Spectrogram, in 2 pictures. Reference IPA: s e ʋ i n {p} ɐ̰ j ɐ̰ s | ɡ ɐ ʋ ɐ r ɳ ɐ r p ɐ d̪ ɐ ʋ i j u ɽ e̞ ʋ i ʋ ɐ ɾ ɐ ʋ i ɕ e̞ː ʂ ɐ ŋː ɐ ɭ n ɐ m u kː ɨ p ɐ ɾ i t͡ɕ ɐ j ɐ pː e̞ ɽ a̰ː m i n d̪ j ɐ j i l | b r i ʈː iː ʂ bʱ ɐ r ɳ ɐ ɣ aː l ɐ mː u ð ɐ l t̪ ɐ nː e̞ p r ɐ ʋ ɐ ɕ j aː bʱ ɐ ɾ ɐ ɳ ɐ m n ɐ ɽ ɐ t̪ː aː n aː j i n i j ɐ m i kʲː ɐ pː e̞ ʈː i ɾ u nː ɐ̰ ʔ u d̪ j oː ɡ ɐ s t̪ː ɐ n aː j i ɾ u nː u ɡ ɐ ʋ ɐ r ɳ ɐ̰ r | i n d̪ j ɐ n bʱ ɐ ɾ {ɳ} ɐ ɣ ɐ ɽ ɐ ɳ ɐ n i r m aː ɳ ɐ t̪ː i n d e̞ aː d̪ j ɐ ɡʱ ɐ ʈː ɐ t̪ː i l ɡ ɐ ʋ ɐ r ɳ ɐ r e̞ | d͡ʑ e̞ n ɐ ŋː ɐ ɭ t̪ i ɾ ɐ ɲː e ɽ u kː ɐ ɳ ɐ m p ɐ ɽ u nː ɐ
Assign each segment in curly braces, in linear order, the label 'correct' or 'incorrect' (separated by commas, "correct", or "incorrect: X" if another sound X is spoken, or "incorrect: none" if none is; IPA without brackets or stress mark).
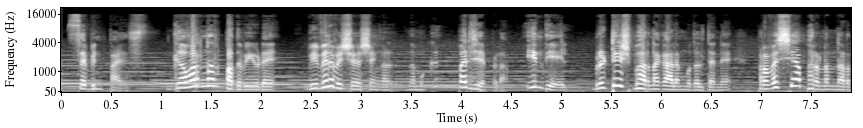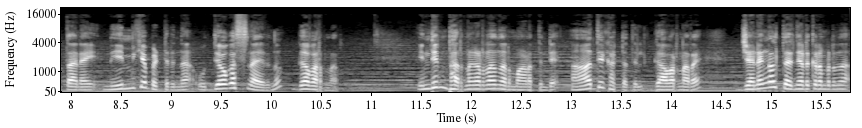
correct, correct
